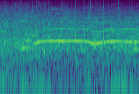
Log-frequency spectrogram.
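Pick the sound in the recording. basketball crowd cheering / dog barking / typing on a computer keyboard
basketball crowd cheering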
